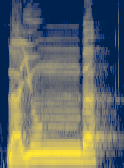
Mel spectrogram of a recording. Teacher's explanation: Perhatikan huruf nun sukun bertemu ba. Maka nun sukunnya berubah menjadi mim ya. La yumbah. Ditahan dan didengungkan 2-3 harokat.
